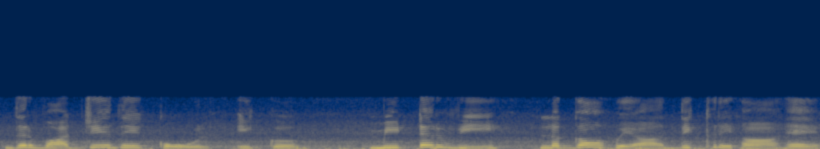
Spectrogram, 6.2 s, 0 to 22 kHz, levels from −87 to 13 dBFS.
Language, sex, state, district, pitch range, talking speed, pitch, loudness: Punjabi, female, Punjab, Kapurthala, 220-290 Hz, 105 wpm, 250 Hz, -17 LUFS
